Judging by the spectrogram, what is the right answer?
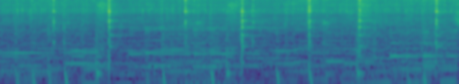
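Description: Pasta is stirred together with tomatoes and bell peppers in a pan, giving a soft sizzle under repeated scraping clacks of a utensil at a steady rhythm, close and alone.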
